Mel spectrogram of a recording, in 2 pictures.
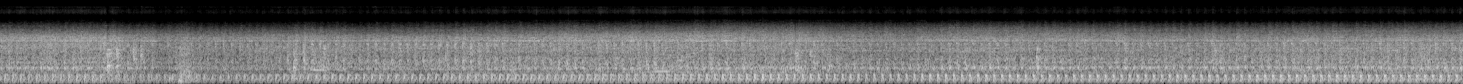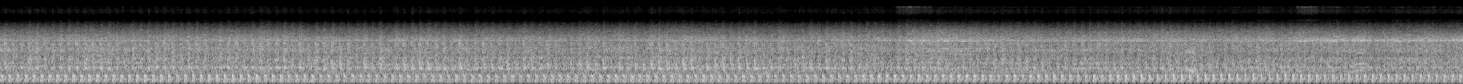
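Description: Belt-driven sawmill running steadily, its drive and saw making a loud, unchanging mechanical drone.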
